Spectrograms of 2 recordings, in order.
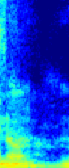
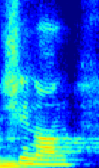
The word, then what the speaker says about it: Chinon: But the people that the Chinon, is that how you say it? Chinon. Chinon.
